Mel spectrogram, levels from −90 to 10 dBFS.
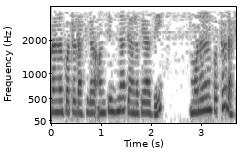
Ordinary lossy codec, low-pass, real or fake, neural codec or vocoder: none; 3.6 kHz; real; none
